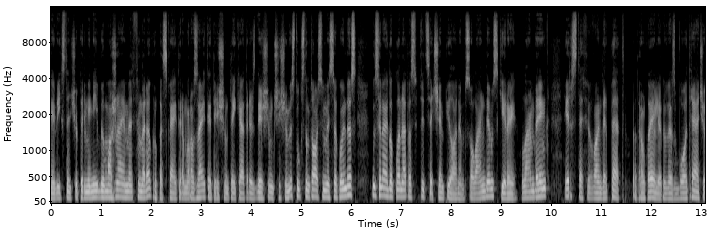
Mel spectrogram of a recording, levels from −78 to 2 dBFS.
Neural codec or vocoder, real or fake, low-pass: codec, 44.1 kHz, 2.6 kbps, SNAC; fake; 14.4 kHz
